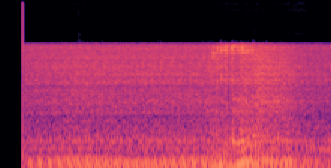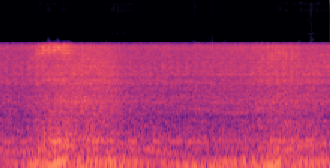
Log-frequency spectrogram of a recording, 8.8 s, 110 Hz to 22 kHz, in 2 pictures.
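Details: 1987 Toyota 4Runner, high-mileage reman engine, cold start first thing in the morning, clutch in, throttle blips: rough, uneven rumble that surges and never smooths out, still misfiring after 3 minutes. Cause: cheap head gasket leaked coolant, cracking the aftermarket head and fouling plugs.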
